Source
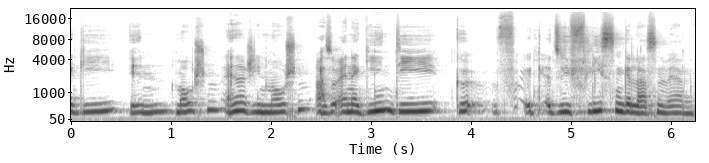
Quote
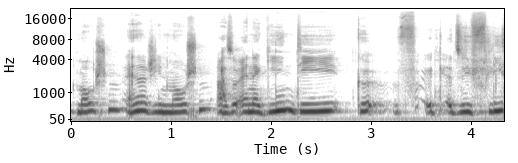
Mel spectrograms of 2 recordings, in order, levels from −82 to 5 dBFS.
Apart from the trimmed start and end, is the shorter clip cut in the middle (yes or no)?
no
